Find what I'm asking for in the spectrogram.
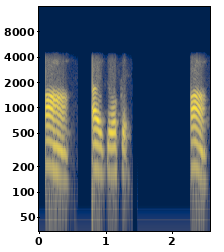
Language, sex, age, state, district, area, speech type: Kannada, female, 60+, Karnataka, Uttara Kannada, rural, conversation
